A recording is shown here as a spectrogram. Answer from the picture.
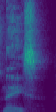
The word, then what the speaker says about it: Nice: there's a tweet that's quite funny because obviously Nice is pronounced Nice.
